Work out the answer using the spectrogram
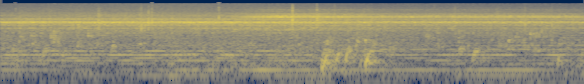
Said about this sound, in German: Er hat unser Boot gerammt. Ach, der gemeine Kerl. Mein Boot ist kaputt. Es geht unter.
